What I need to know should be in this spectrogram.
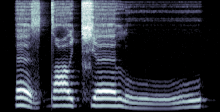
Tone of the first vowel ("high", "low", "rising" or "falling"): falling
